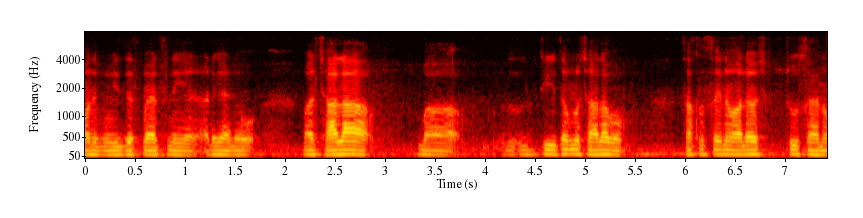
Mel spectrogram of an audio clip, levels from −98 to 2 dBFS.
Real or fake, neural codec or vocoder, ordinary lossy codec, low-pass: real; none; Opus, 16 kbps; 7.2 kHz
